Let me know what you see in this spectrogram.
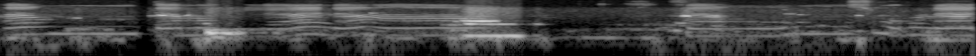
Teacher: نون کی آواز کو بالکل چھپا دینا ہے، ایک بھی نہیں ساؤنڈ آنی چاہیے نون کی آواز کی. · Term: اخفا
